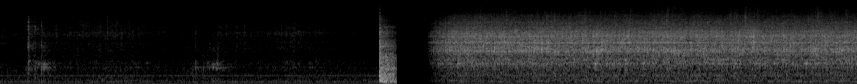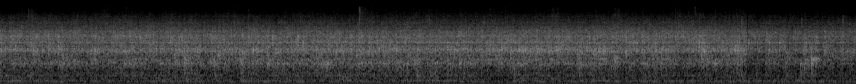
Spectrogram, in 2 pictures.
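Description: Okra sautéing dry in a pan, Brazilian home-style cooking with no water added, gives a loud, steady sizzle after a brief stir and a short gap, sounding close and continuous.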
